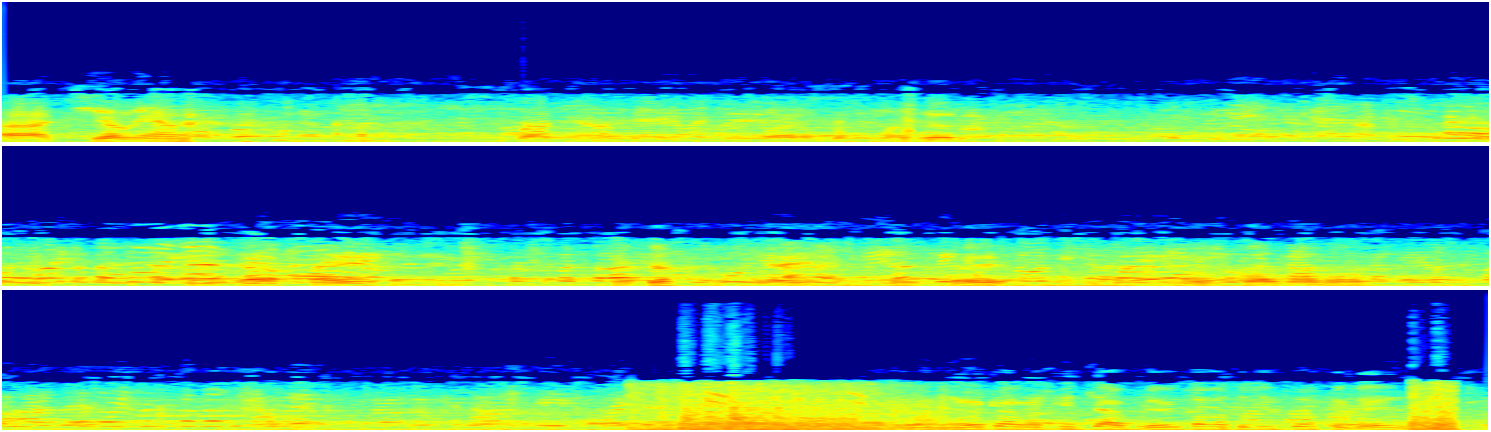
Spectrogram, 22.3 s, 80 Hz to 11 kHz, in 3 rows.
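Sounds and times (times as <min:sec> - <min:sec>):
speech: 0:00.0 - 0:05.1, 0:07.9 - 0:22.2
busy voices: 0:00.0 - 0:22.2
laughter: 0:00.8 - 0:01.9
video game gunfire: 0:18.0 - 0:19.6, 0:21.9 - 0:22.2
game noise: 0:18.0 - 0:19.8, 0:21.9 - 0:22.2.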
